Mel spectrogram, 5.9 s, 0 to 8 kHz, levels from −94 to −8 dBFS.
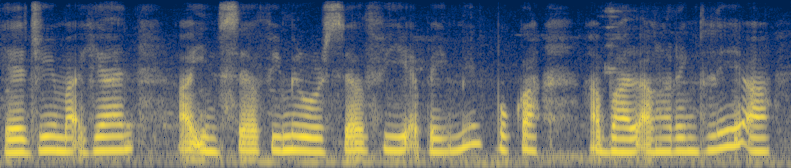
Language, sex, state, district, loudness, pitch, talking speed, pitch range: Mizo, female, Mizoram, Aizawl, -16 LUFS, 205 Hz, 190 wpm, 195-215 Hz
